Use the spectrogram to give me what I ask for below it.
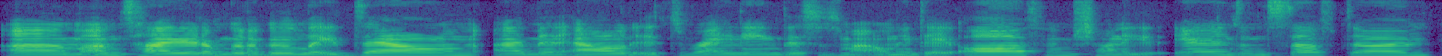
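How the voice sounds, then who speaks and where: A woman's voice: fairly low pitch, steady tone, normal speed, creaky, hardly any pauses, bright, forceful tone, muffled recording. A woman in her thirties who is a new denture wearer, talking candidly and encouragingly to viewers in a casual personal video update. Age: 30s. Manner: candid, encouraging direct address. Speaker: vlogger. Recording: voice somewhat far from the mic.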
